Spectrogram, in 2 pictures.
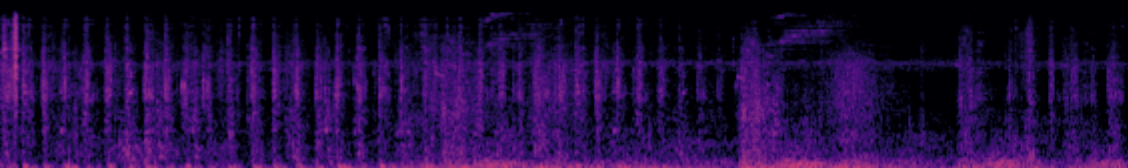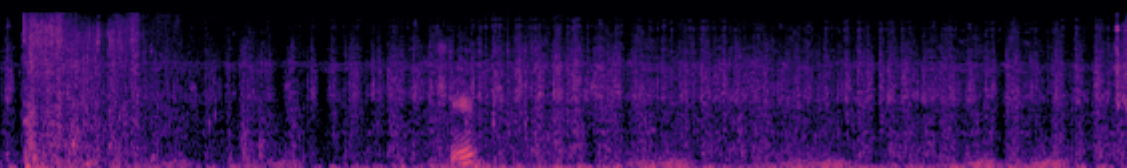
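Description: Quick clicking thuds sound as walls are built in a video game.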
